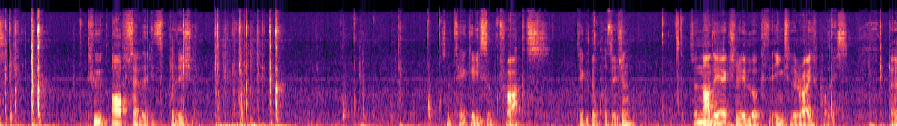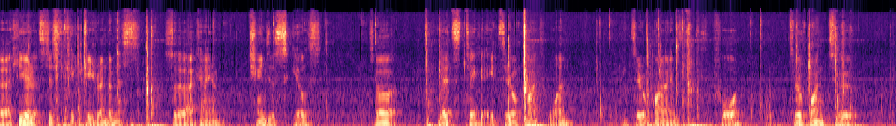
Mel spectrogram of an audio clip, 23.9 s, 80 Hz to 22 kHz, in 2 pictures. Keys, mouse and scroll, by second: 1.7 click, 2.5 ctrl+a, 5.1-5.8 ctrl+middle drag, 5.8-8.5 drag, 9.2-11.2 middle drag, 11.2 click, 11.8 ctrl+a, 13.7 Down, 15.7-20.0 drag, 20.1-23.9 drag.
